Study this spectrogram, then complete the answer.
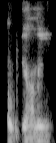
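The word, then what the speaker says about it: Outagamie: Dane County, Brown County, Outgami, that's how you say it.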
